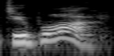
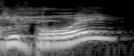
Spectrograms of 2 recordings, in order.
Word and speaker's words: Du Bois: Of course I know how it's pronounced. It's W-E-B Du Bois, not Dubois.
